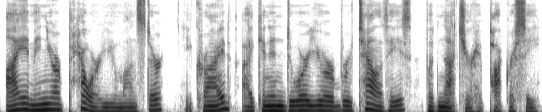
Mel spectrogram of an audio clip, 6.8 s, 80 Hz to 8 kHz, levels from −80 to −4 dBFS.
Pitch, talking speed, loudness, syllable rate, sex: 120 Hz, 160 wpm, -17 LUFS, 4.6 syllables/s, male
